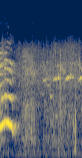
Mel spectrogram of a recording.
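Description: A single sharp squawk from one of the new chickens in a village shed near Jagtial opens, followed by faint, scattered clucks and rustling close by.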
